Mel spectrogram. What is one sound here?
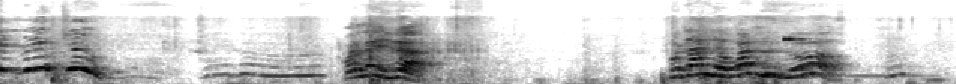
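Women talk and call out with animation close by.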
